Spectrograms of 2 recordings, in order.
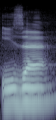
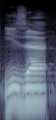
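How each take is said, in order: Both takes have the same delivery.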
